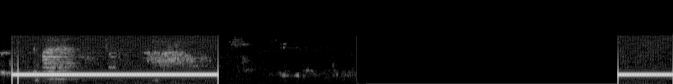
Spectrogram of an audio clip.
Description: Ringback tone (North America), 440 + 480 Hz.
